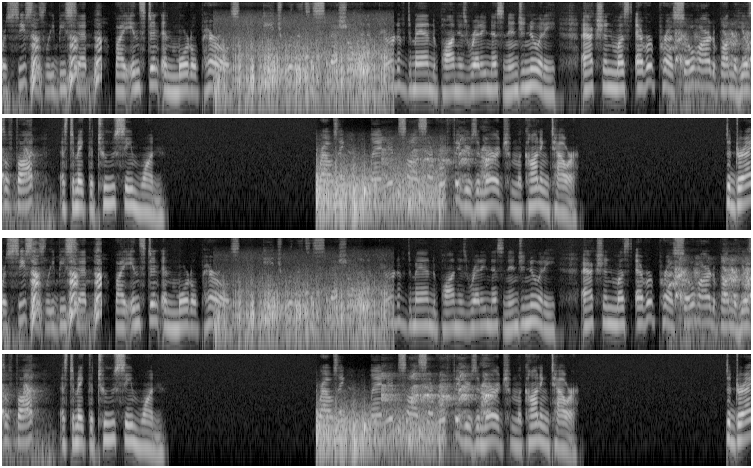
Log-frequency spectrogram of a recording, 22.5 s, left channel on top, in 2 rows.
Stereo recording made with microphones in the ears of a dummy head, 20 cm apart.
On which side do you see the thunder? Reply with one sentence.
In this clip you hear the thunder on the left.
